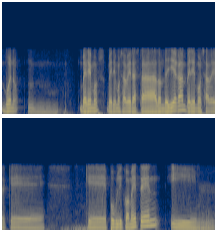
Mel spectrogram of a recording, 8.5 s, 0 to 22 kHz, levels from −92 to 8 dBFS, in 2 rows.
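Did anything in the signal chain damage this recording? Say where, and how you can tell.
Yes, at the codec stage: a codec payload misread from 8.20 s to the clip's end. The bit order of the G.726 code words is reversed, so the decoder applies wrong steps to its prediction and buries the speech in harsh distortion. Light 32 kbit/s G.726 coding damage is present throughout, but this distortion starts abruptly and is far rougher.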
